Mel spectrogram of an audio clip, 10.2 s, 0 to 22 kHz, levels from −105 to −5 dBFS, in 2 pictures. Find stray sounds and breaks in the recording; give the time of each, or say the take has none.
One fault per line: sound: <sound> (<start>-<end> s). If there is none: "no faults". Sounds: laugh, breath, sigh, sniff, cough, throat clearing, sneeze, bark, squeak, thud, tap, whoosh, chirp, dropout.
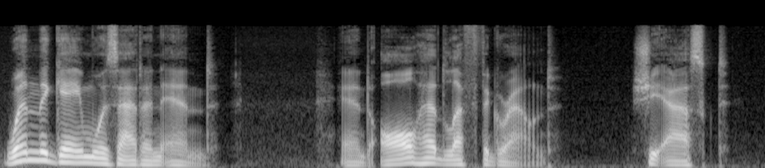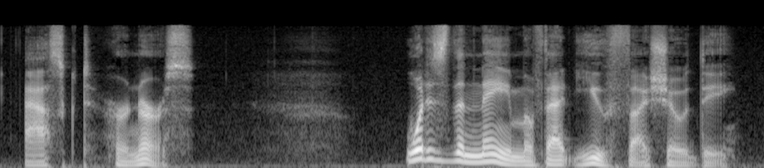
no faults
